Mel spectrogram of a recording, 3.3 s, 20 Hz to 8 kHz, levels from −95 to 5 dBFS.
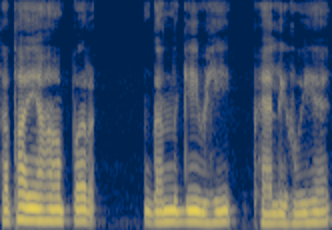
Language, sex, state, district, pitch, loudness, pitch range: Hindi, male, Himachal Pradesh, Shimla, 140 Hz, -16 LUFS, 130-145 Hz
